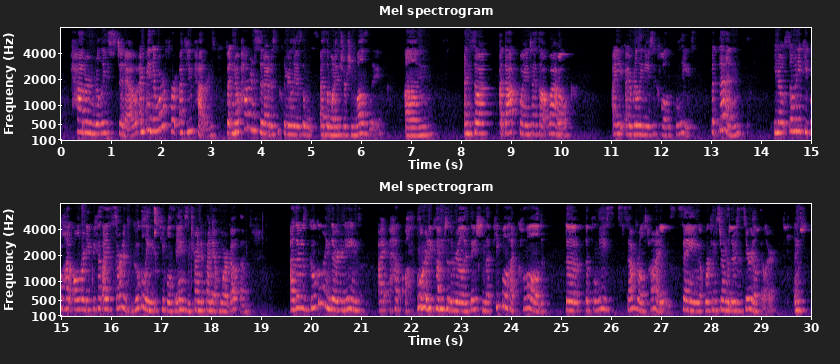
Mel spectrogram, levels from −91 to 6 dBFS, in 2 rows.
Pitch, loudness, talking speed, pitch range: 255 Hz, -29 LUFS, 200 wpm, 230-275 Hz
